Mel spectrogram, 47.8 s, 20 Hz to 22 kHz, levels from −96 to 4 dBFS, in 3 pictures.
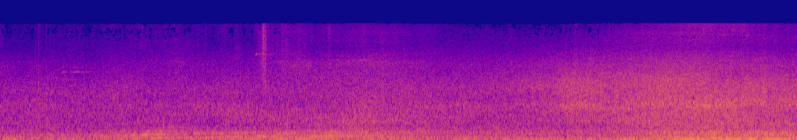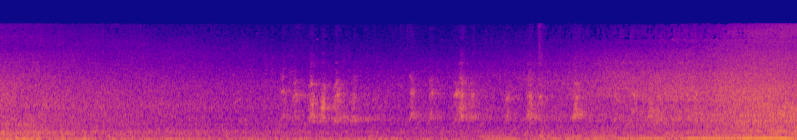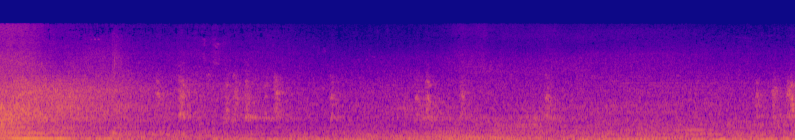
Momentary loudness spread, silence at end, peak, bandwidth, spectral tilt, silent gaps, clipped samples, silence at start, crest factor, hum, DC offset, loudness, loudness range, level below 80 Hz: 12 LU; 0 s; -14 dBFS; 11.5 kHz; -5.5 dB/octave; none; under 0.1%; 0 s; 20 dB; none; under 0.1%; -34 LUFS; 12 LU; -40 dBFS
